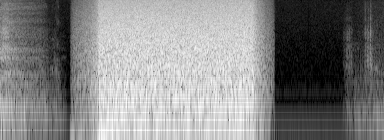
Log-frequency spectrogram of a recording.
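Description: Analog white noise from a Bastl Instruments noise square module in a modular synth: a dense, loud, full-band hiss that switches on abruptly, holds steady for under two seconds, then cuts off into silence.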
